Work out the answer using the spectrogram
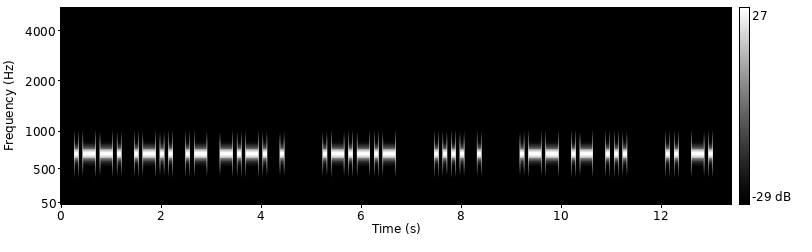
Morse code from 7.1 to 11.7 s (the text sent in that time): HE WAS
